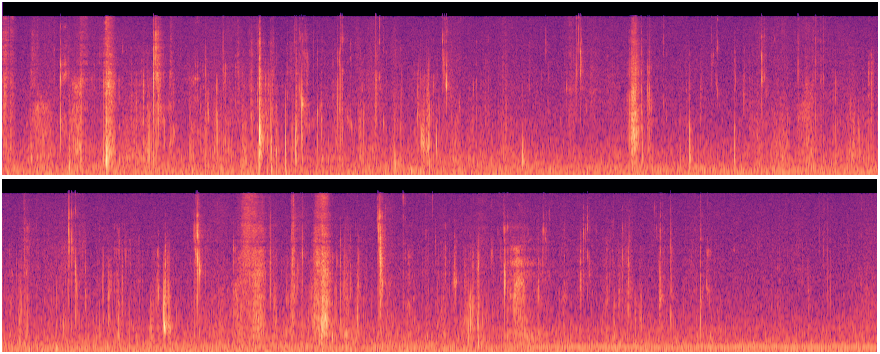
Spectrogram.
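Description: Close-miked eating of soft Black Forest cake with cream: wet chewing and mouth smacks, with irregular sharp clicks from the metal spoon in the mouth and against the cake board.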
